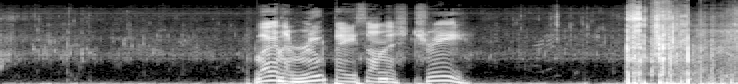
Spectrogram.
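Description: A paddle dips and splashes gently in water.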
